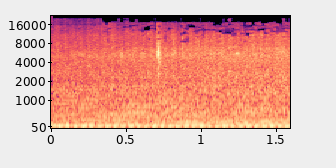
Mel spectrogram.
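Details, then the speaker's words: 1967 Jeepster, Buick 225 V6, ME Wagner adjustable PCV added for suspected vacuum leak, temporary fixes, not fully warm, in gear; low lumpy uneven idle, engine rocking, mower in background; stalling fixed but still rough idle; smoother and faster in neutral. "So it's taking care of the stalling issues, but you can still see that motor's dancing pretty good."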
